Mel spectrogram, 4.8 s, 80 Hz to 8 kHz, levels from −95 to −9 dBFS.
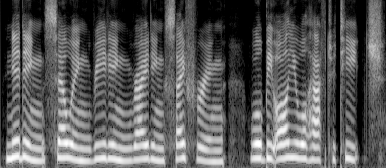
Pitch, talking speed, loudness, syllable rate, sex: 235 Hz, 160 wpm, -17 LUFS, 4.3 syllables/s, female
